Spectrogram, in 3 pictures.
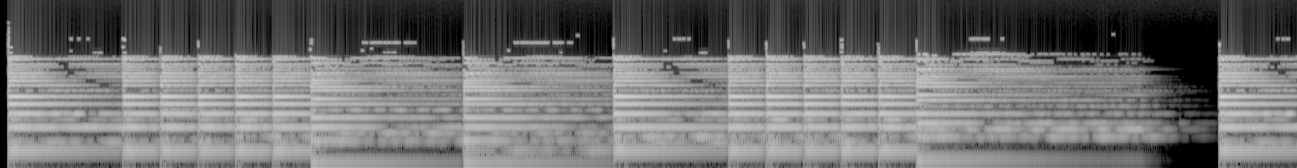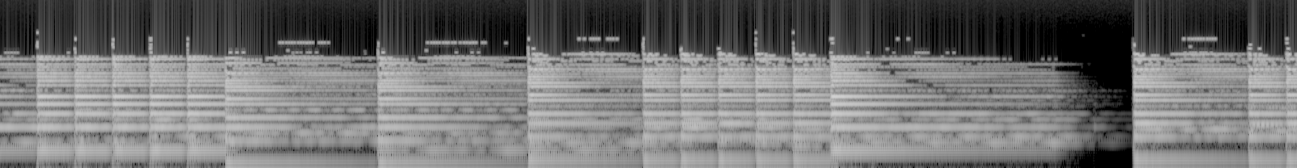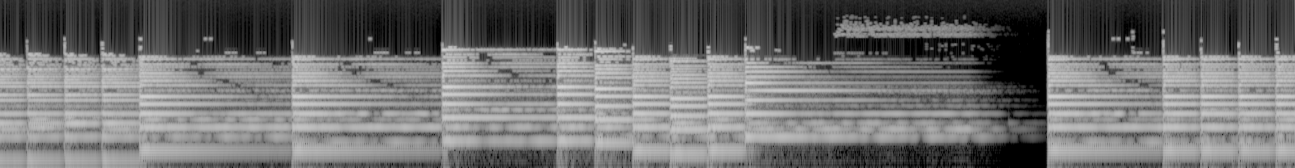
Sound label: hymn bass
